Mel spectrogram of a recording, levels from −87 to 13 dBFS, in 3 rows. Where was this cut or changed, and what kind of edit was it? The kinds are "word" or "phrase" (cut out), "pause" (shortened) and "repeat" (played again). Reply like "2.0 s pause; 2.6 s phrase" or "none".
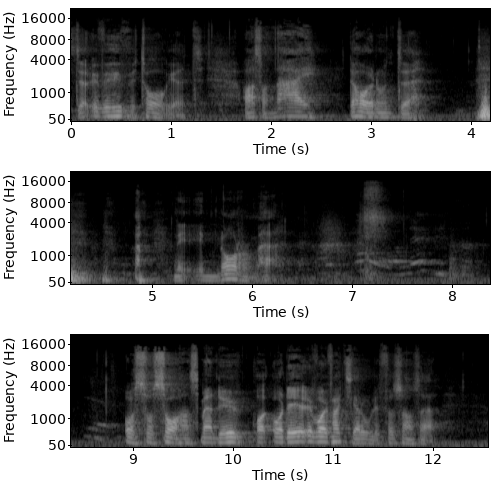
5.2 s word; 9.6 s word; 11.2 s word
